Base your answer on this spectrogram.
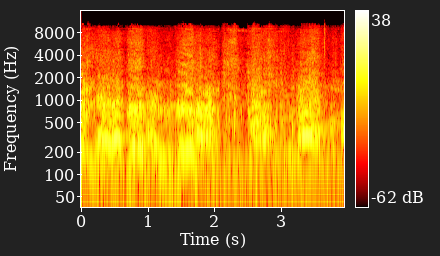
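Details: Two Bengal tigers battle for dominance at Ranthambore National Park, roaring and snarling in deep, rasping bursts.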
